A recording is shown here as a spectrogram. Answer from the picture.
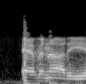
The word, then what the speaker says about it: Avenatti: Listen, I got to ask you, how do you say this guy's name? Is it Avenatti? Am I saying it right? – Avenatti, yeah.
